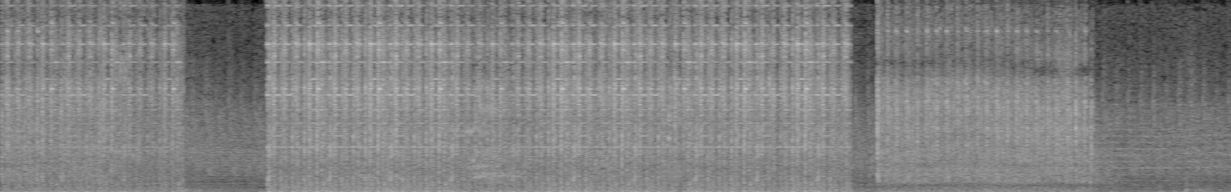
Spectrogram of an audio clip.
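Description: Dense continuous gunfire in a shooter video game, loud rapid automatic fire sustained throughout with brief dips, close and with no talk.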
